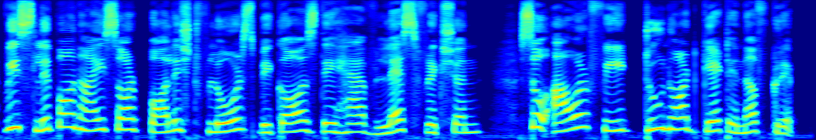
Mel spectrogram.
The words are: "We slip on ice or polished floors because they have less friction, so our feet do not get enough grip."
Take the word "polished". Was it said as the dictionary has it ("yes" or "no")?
yes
